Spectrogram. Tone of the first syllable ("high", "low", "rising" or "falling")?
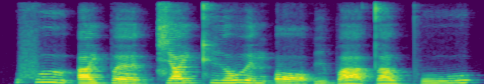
falling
